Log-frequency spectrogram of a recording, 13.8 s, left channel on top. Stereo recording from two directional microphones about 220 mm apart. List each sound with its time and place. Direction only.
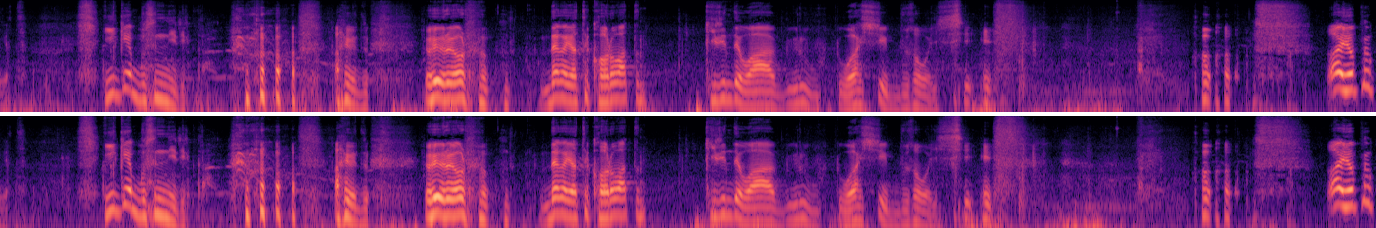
0.8 s a sound: centre (ahead or behind)
1.0 s speech: 15° right (ahead or behind)
2.6 s speech: centre (ahead or behind)
3.3 s speech: 20° right (ahead or behind)
11.9 s a man's voice: 5° left (ahead or behind)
